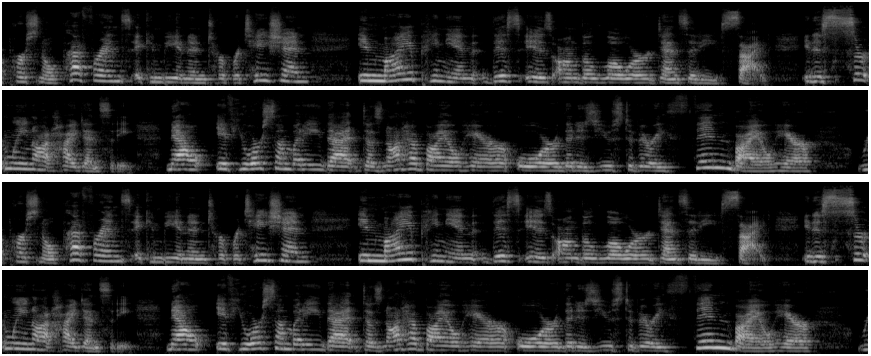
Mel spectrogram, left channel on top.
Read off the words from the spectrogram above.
personal preference. It can be an interpretation. In my opinion, this is on the lower density side. It is certainly not high density. Now, if you're somebody that does not have bio hair or that is used to very thin bio hair,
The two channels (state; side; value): normal; both; correlation 0.50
